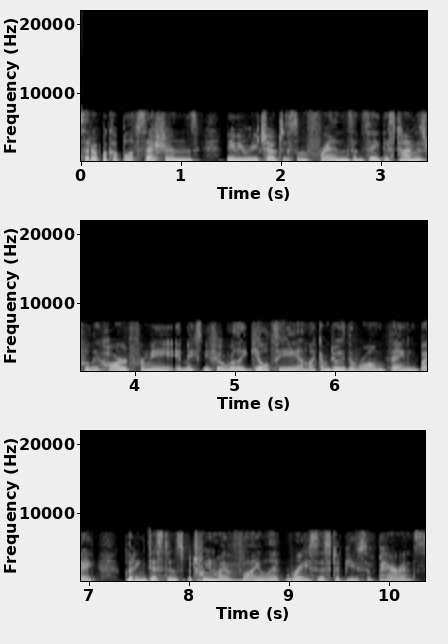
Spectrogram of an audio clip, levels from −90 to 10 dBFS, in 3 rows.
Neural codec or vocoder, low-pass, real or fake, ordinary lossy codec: codec, 16 kHz, 16 kbps, FunCodec, trained on Chinese and English, 50 frames a second; 7.2 kHz; fake; AAC, 48 kbps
